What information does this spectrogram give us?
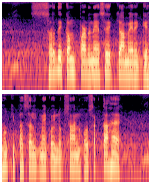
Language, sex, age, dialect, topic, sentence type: Hindi, male, 25-30, Marwari Dhudhari, agriculture, question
